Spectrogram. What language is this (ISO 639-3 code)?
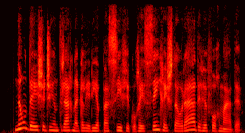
por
